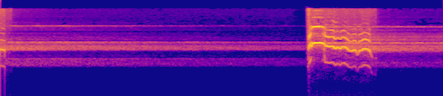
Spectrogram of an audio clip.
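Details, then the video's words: A long, fading ringing tone from an earlier eagle cry, then a fresh wavering, shrill scream with quick pitch wobbles, ending with a short clipped note. "SUARA MASTER BURUNG ELANG || eagle and its distinctive voice"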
